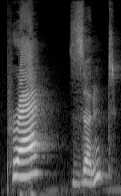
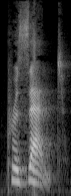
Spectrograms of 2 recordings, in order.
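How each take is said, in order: First: The stress is on the first syllable. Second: The stress is on the second syllable. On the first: "zent, then there is no vowel here" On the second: "if I shift the stress to the second syllable"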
